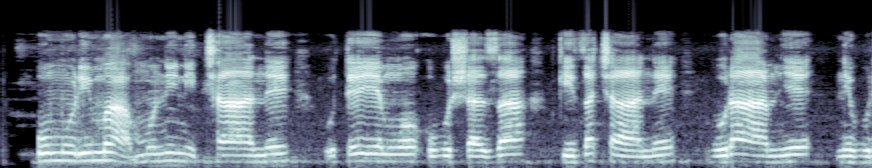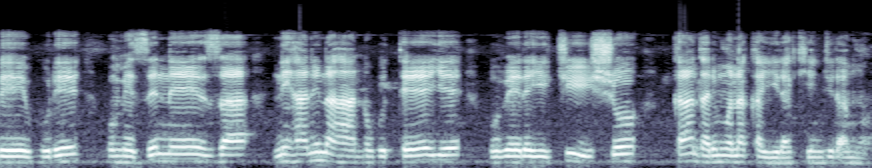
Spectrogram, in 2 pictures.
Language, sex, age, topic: Rundi, male, 25-35, agriculture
